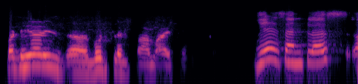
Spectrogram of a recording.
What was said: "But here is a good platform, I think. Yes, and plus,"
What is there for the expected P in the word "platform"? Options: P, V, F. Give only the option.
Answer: F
